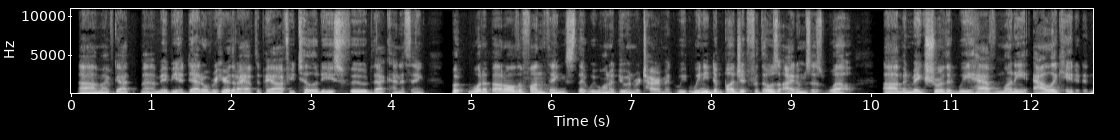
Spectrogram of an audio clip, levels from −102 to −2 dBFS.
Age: 40-59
